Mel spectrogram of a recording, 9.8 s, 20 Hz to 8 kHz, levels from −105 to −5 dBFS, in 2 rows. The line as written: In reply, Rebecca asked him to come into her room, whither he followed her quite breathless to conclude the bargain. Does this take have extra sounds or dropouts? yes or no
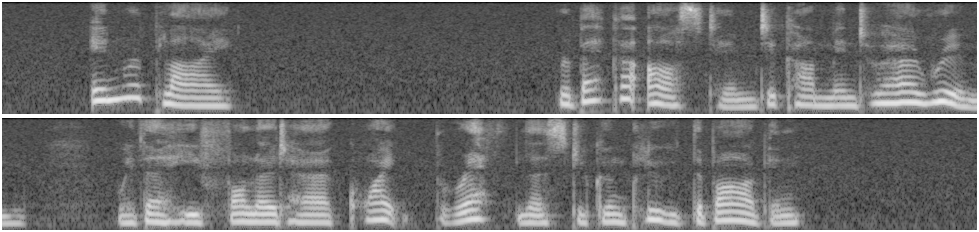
no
